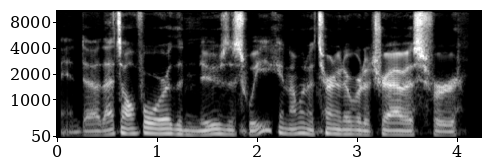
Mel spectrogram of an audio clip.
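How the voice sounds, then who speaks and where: A man's voice: fairly low pitch, brisk, warm tone, no echo, clean studio sound. A man hosting a gaming news podcast, reading headlines and chatting casually in a laid-back way. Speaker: podcast host.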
